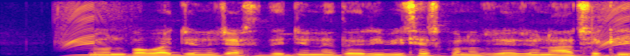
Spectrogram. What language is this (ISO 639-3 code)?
ben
